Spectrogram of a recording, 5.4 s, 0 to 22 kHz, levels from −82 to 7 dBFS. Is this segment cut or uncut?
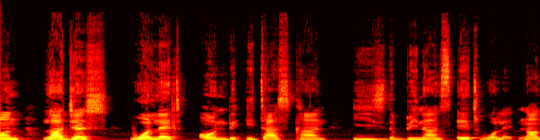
uncut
